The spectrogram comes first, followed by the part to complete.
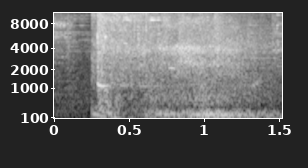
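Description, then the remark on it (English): A sudden loud shattering crash bursts in after a brief quiet moment during a battle aboard a ship, followed by a sustained, noisy wash of clattering debris and rumble that stays loud until the end. “Swords were clanking, sailors were screaming, and then a shattering sound.”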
